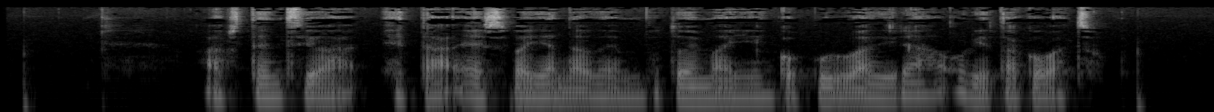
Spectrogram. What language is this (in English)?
Basque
